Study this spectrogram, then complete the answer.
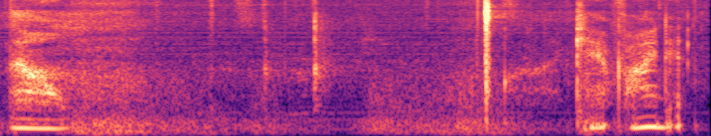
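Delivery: tired whisper under the breath; whispered, very soft, weary. Real, not acted. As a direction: whisper it to yourself, searching. Tired, searching for a word.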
